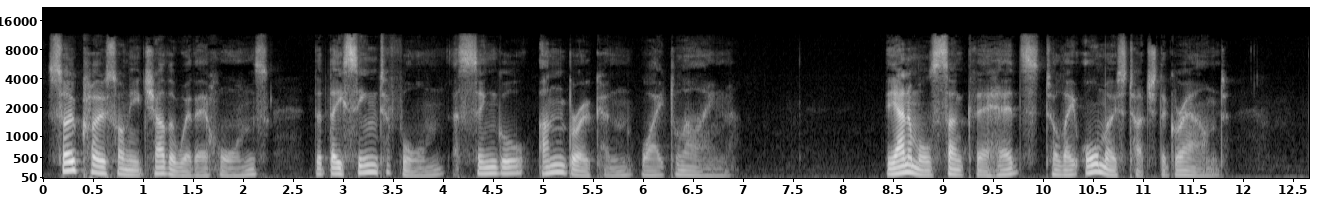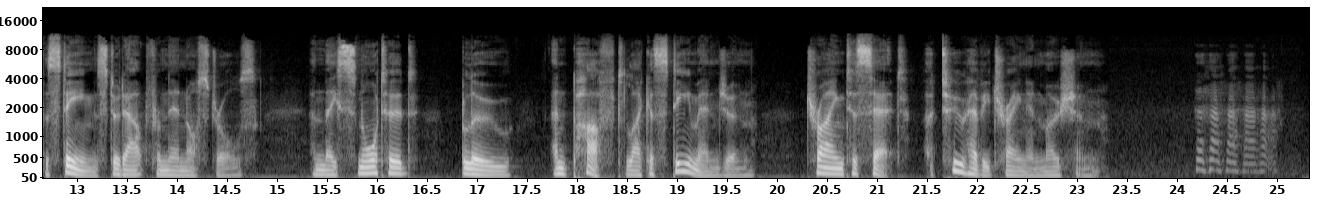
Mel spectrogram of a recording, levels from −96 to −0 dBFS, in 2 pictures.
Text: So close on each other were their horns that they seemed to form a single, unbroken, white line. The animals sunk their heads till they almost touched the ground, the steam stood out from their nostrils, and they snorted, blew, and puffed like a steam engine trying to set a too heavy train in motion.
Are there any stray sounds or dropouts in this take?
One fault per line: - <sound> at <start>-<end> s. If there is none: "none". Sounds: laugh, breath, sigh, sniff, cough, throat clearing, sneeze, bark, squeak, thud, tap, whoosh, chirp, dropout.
- dropout at 21.6-21.7 s
- laugh at 24.2-25.1 s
